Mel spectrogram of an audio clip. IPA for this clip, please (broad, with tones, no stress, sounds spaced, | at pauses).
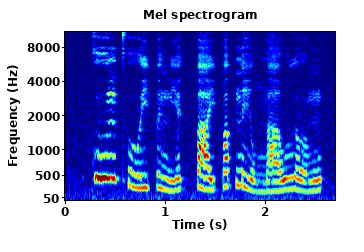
k uː˥ n pʰ uː˨˧ j p ɪ˨˩ ŋ j ɪ˥ k̚ p aː˨˧ j p ɐ˥ p̚ n̪ iː˨˩ w n̪ aː˨˧ w l ʊ˨˧ ŋ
